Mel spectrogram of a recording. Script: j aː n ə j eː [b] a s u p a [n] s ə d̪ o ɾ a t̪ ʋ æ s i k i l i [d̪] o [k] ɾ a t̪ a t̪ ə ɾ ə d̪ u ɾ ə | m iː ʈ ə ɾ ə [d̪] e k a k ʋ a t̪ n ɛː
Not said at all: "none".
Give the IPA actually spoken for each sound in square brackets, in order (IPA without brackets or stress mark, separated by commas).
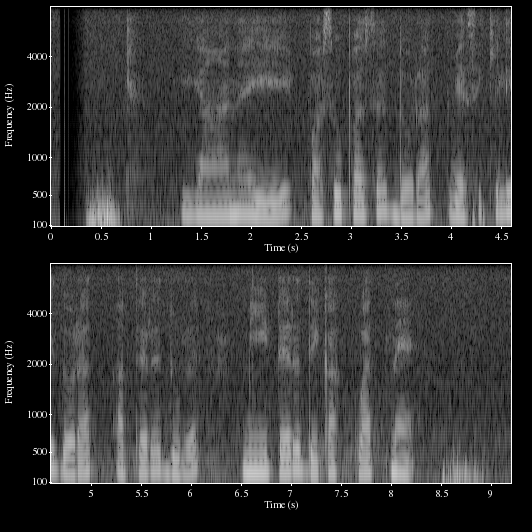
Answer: p, none, d̪, none, d̪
